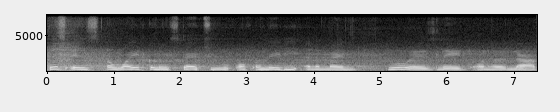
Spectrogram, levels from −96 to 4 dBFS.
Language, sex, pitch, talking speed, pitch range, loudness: English, female, 230 Hz, 145 wpm, 215-240 Hz, -12 LUFS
